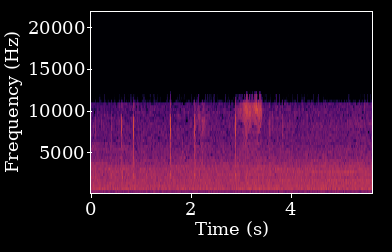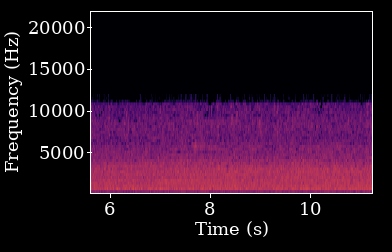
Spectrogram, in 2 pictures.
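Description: A football stadium crowd roars steadily in the late first half before a field goal attempt, a dense distant wash of cheering and noise that holds at an even level throughout.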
